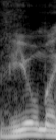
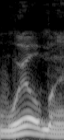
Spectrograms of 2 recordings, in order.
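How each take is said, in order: First: The name begins with a V sound. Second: The name begins with a W sound. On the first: This is how it is said in Brazil. "gente fala Vilma" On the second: This is how it is said in the United States. "O W tem som de U ... lá é o Wilma"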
